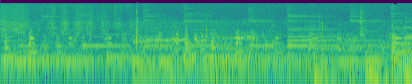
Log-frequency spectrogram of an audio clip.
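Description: A flock of laying hens clucking around a feeder, with background music playing underneath.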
